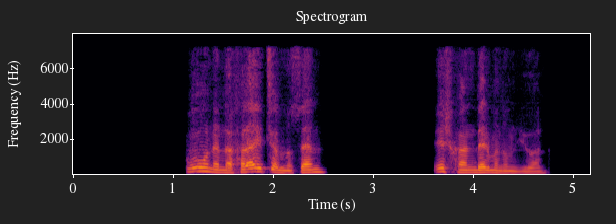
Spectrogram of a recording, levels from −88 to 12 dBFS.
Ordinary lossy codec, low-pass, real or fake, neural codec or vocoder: MP3, 64 kbps; 7.2 kHz; fake; codec, 16 kHz, 1.1 kbps, Voila-Tokenizer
